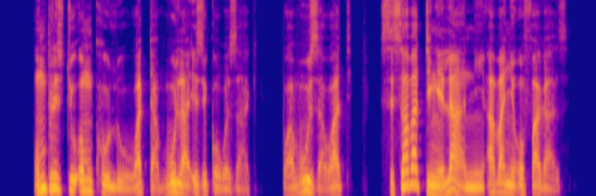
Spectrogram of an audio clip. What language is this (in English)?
North Ndebele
